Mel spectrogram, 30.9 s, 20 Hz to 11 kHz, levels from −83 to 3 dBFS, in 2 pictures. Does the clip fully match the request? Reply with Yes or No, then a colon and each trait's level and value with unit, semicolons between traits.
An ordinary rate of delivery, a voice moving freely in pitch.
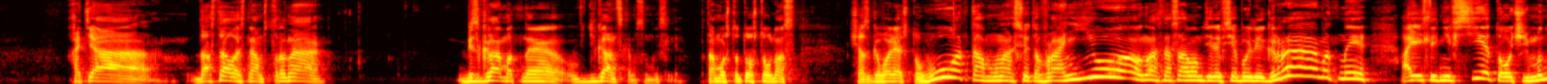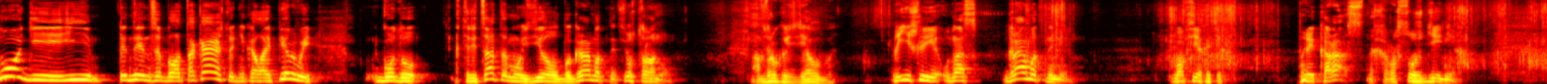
Yes: average, 130 wpm; wide, 6.2 semitones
